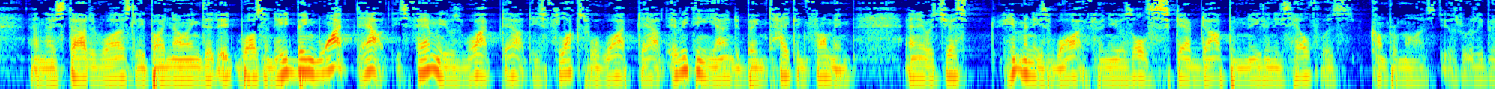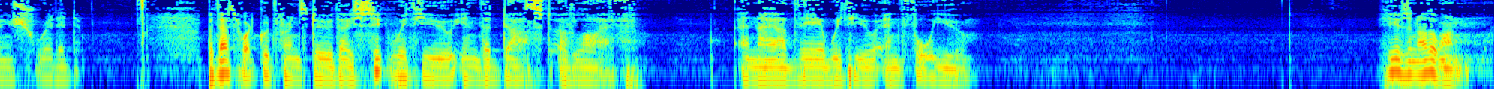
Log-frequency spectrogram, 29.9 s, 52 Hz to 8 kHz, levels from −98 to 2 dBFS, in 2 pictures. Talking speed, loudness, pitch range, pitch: 165 wpm, -28 LUFS, 90-115 Hz, 100 Hz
